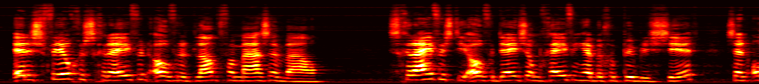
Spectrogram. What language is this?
Dutch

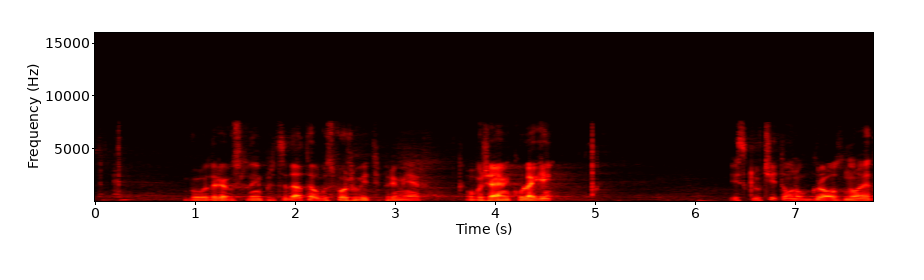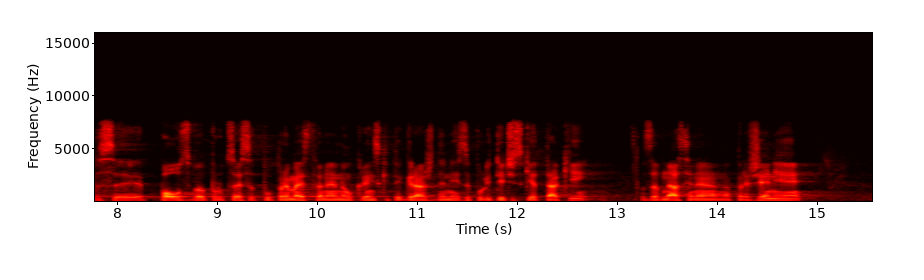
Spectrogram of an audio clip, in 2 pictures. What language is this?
Bulgarian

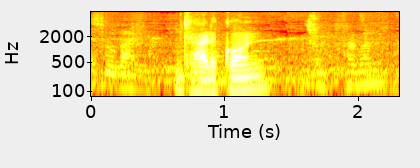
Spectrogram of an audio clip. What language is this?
Santali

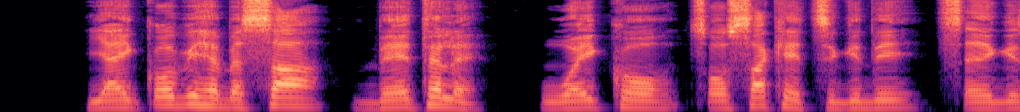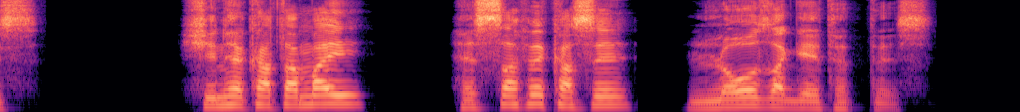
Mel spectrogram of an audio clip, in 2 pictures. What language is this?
Gofa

